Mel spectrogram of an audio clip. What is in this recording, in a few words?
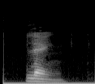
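"leng2", Teochew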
